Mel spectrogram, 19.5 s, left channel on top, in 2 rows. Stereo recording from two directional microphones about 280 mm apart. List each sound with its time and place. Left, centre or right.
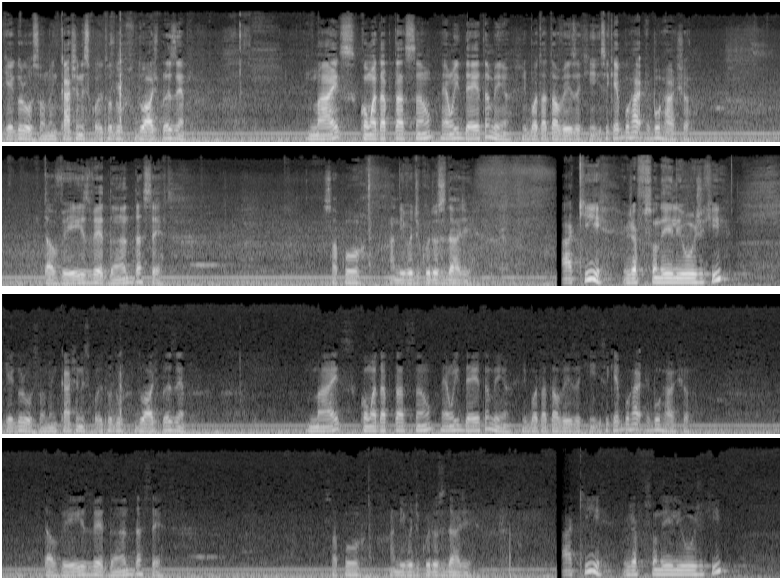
0.0 s speech: centre
3.9 s speech: centre
10.2 s speech: centre
13.8 s speech: centre
16.9 s speech: left
17.6 s speech: centre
